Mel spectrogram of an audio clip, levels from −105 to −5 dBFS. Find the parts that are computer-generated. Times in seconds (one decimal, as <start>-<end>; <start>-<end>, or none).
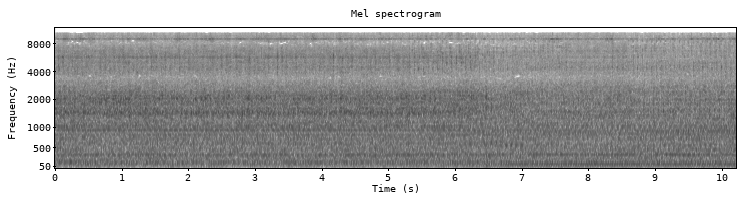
0.0-5.3; 7.6-8.6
